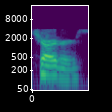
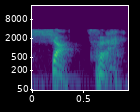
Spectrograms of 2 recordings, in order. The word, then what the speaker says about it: Chartres: the Chartres Cathedral, and if you're American, you'd say it looks like Charters because it's spelled Chartres, and because we're Americans, we say, oh, that says Charters, but it's really actually Chartres or Chartres.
